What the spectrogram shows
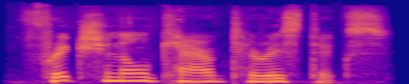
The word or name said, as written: frictional characteristics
